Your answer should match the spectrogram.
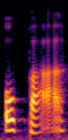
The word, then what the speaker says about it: oppa: So it's pronounced Oppa? Oppa? – Oppa.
